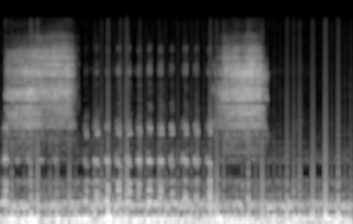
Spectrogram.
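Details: Barn owl family in a wild nest box as the female feeds her small young: two rasping hiss bursts, each under a second, separated by a pause, with a constant low hum behind.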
